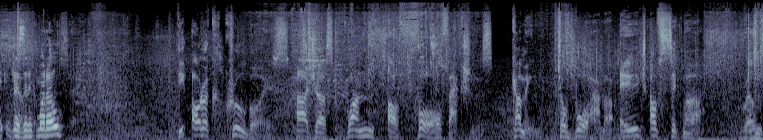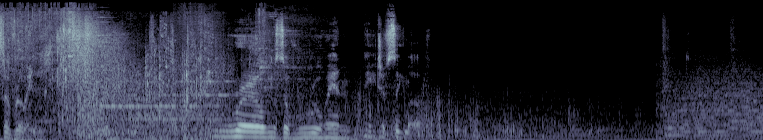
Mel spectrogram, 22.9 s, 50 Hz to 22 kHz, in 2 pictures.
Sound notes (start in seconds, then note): 11.6 explosion; 18.5 thunder rumbling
